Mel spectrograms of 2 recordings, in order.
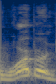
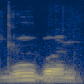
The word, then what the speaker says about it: Woburn: Brutus the Barber's autograph yeah it's it's Woburn uh it's under you can't nobody you can't pronounce Massachusetts uh cities because they're all done in Old English and the old English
